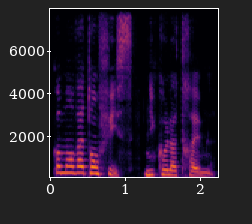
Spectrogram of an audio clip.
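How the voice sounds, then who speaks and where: A woman reading as a soft, sad young albino. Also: fairly high pitch, sing-song, normal speed. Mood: soft warning. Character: young albino man, strange, gentle and sad.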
